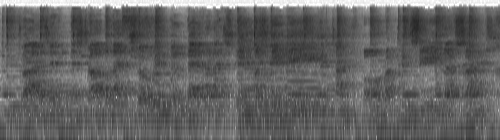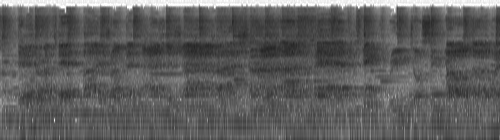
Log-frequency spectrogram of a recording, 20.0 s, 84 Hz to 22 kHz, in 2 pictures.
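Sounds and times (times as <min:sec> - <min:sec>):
male vocal quartet singing: 0:00.0 - 0:20.0
piano accompaniment: 0:00.0 - 0:20.0.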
